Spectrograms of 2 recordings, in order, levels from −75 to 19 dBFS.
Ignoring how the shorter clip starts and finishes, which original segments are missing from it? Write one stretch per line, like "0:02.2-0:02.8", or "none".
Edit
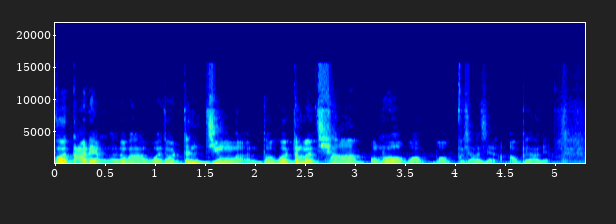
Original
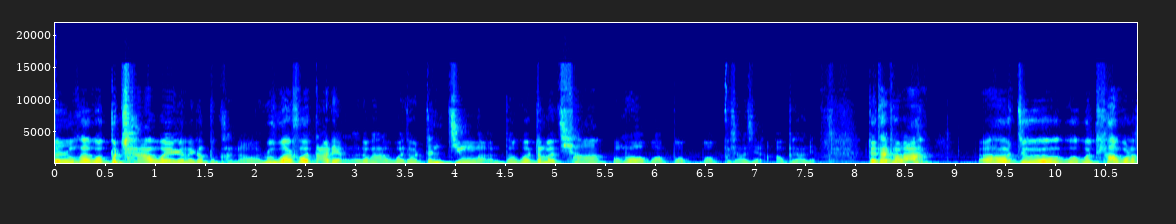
0:06.1-0:06.4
